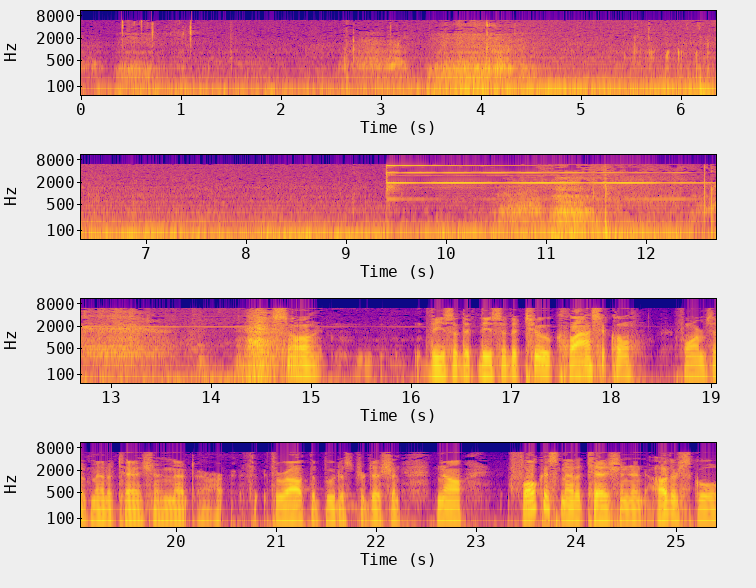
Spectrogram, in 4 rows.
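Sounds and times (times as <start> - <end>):
meditation bell struck and ringing: 9.4 - 18.2
speech: 14.8 - 15.1, 16.3 - 25.3.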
